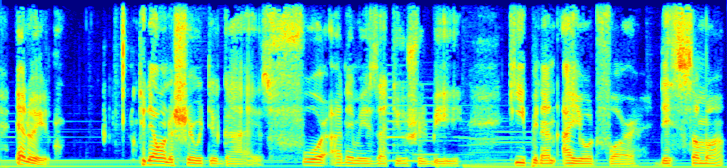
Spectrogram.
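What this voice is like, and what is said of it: Voice sounds congested from cold. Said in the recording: “I'm feeling a little sick, so you might hear my voice just sound a little different because I have the cold.”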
